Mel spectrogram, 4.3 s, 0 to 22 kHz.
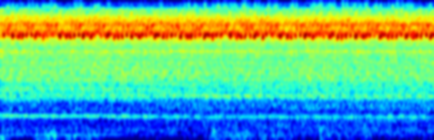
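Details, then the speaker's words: Cold start, January, after 7 years and about 25,000 miles of ownership: V6 idling with a busy fine valve-train ticking, normal for this engine; cranked slow when cold, a squealing belt or pulley is also audible. "sounded a little funny starting up but it is cold out so I think it just kind of cranks slow on that first goal you might hear the freely belt and what do you also hear a lot of valve train noise"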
